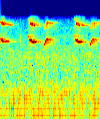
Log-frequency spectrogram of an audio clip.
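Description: Stylus squeaking against a tablet's glass screen in short handwriting strokes: about half a dozen brief high squeaks, some rising in pitch, with one light tap.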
